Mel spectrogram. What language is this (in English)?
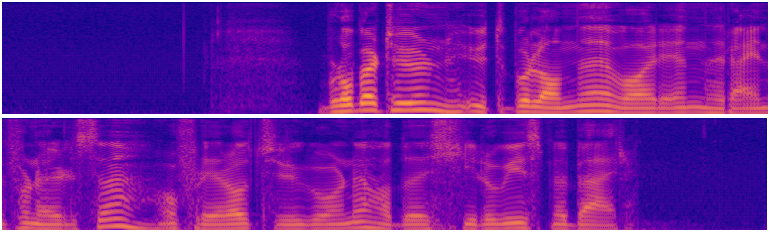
Norwegian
